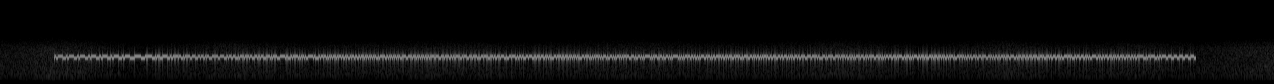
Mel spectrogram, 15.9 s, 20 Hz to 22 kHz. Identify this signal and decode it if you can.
NAVTEX (SITOR-B), 100 baud, 170 Hz shift, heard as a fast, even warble, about 1480 Hz centre. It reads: ZCZC AA67 FIRING EXERCISE 22 0600 UTC WITHIN 8 NM OF 47-54N 101-38E. NNNN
